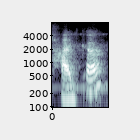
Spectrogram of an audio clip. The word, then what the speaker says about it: Heidke: It's pronounced Heidke.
